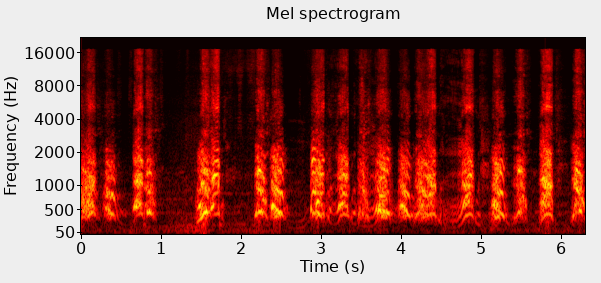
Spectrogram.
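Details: Dogo Argentino in a neighbourhood park barking at unfamiliar dogs; sharp, forceful barks repeated in quick uneven runs, some paired, with brief quiet gaps.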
